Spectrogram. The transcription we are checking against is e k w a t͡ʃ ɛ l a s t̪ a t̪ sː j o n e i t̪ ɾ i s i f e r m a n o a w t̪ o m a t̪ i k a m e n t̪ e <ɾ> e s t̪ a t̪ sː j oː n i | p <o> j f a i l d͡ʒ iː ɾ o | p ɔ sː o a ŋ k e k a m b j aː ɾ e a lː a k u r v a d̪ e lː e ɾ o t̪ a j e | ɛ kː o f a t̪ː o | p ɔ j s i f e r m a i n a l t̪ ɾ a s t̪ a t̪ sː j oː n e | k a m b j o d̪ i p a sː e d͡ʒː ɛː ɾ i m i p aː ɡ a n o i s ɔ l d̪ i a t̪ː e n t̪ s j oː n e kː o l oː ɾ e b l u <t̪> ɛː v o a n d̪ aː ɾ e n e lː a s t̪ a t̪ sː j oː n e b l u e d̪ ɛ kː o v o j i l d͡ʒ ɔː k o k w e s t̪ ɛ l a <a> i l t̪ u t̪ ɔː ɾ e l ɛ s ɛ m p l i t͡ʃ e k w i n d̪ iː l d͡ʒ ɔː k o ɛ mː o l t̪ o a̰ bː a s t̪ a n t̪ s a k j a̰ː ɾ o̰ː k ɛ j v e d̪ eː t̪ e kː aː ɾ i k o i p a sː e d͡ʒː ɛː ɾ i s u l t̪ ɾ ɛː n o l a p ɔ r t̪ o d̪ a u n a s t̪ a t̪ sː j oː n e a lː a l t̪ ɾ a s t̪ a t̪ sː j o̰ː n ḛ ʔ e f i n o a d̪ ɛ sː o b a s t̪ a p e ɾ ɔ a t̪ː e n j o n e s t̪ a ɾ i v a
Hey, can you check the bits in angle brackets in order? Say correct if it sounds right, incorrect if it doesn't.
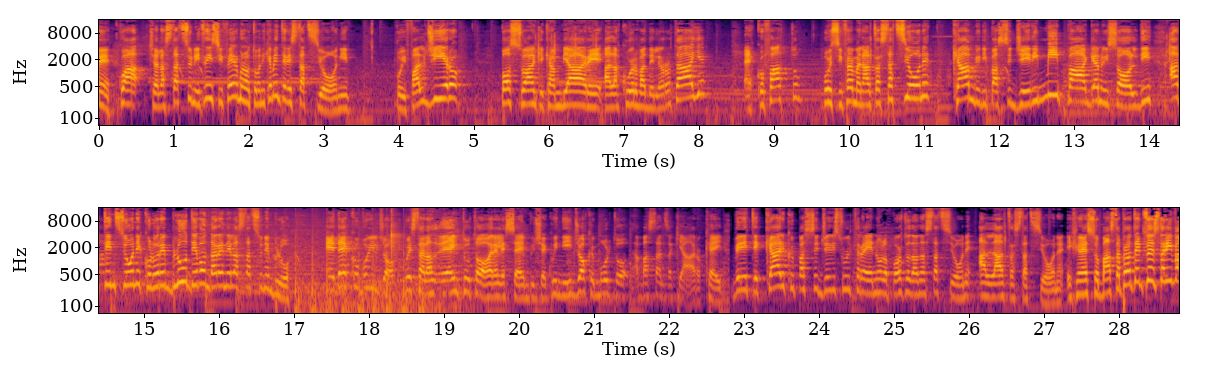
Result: incorrect: l, incorrect: ɔ, incorrect: d̪, incorrect: ɛ

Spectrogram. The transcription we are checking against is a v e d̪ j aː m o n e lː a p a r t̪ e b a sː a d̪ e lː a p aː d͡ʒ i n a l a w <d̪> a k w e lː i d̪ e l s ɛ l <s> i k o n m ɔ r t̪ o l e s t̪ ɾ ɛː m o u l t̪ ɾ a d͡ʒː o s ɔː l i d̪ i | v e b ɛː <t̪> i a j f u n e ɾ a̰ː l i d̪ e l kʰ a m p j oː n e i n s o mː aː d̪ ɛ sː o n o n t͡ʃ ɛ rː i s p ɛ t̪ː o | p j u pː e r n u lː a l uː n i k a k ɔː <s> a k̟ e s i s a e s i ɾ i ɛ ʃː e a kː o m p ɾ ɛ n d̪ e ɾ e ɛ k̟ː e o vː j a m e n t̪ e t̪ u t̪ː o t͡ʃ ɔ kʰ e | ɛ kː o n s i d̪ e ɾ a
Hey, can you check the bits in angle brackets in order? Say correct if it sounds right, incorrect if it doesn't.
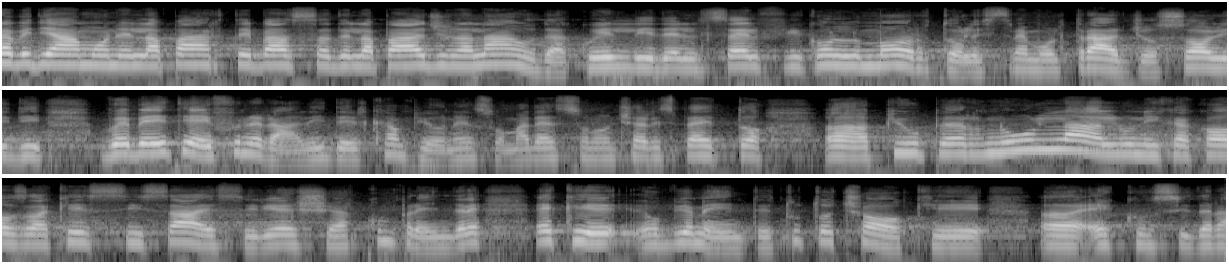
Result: correct, incorrect: f, correct, incorrect: z

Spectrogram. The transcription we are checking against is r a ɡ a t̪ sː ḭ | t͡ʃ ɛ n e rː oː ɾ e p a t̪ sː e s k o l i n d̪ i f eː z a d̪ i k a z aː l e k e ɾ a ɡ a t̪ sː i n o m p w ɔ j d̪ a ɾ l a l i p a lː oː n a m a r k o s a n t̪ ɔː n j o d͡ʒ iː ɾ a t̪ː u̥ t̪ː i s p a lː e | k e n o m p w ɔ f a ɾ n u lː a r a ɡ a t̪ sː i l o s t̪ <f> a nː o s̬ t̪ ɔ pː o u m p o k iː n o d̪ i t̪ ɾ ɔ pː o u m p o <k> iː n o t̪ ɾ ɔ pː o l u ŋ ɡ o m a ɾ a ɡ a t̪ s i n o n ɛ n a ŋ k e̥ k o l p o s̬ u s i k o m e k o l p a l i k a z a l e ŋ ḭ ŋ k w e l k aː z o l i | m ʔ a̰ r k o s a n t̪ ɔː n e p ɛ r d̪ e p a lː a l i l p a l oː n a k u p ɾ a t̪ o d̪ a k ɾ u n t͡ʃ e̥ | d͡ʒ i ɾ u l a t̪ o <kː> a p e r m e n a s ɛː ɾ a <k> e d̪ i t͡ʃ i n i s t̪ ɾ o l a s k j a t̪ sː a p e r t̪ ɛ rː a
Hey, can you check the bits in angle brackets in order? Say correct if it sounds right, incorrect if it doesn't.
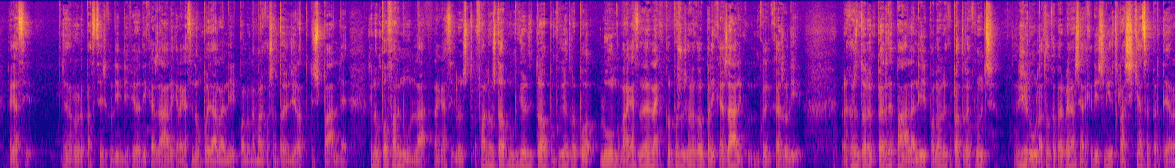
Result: correct, correct, correct, correct

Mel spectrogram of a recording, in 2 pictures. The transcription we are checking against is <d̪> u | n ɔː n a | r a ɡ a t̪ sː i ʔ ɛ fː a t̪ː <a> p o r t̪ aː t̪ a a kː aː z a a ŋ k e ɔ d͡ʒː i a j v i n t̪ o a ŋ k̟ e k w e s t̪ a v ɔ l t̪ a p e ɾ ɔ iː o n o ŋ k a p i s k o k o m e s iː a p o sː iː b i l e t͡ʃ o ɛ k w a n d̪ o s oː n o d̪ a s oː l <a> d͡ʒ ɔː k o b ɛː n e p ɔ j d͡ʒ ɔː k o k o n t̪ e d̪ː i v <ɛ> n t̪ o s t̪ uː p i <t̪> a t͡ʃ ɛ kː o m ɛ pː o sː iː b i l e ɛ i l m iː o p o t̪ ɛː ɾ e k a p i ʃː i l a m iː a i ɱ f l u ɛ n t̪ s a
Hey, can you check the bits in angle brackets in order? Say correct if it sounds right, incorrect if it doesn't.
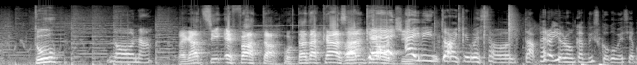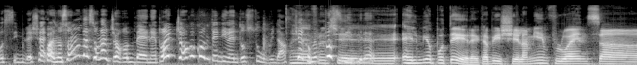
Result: incorrect: t̪, correct, correct, correct, incorrect: d̪

